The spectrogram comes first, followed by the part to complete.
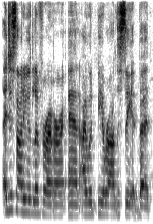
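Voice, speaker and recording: A fiftysomething American book vlogger speaks fast in a low voice, chatting animatedly to the camera. She rambles casually, goes off on tangents, and lengthens words to emphasize them.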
